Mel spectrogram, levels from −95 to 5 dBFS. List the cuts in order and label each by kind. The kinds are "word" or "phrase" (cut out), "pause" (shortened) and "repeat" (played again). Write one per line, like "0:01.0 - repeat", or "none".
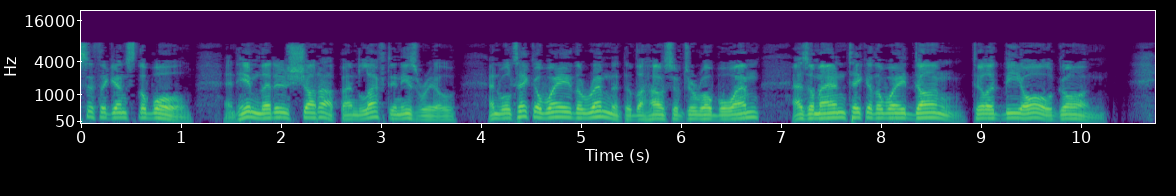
none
